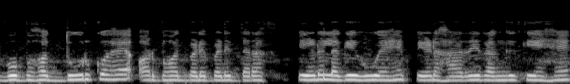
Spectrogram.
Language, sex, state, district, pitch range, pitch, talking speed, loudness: Hindi, female, Chhattisgarh, Bilaspur, 195-210 Hz, 200 Hz, 190 wpm, -16 LUFS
